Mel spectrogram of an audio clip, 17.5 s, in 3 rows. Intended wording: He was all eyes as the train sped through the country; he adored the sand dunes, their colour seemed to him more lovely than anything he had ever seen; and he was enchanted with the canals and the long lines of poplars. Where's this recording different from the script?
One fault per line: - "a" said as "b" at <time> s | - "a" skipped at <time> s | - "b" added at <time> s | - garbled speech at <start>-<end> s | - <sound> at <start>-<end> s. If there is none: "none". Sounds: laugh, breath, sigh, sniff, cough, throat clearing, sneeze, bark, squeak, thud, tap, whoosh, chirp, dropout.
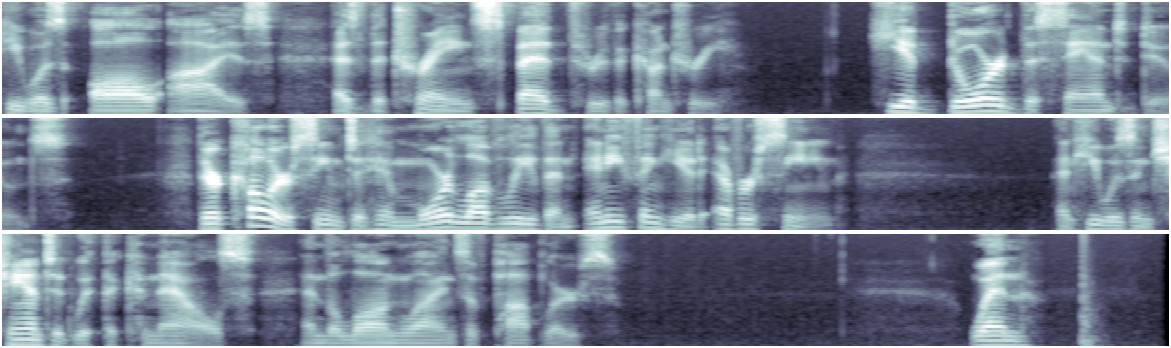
- "When" added at 16.5 s
- thud at 17.1-17.3 s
